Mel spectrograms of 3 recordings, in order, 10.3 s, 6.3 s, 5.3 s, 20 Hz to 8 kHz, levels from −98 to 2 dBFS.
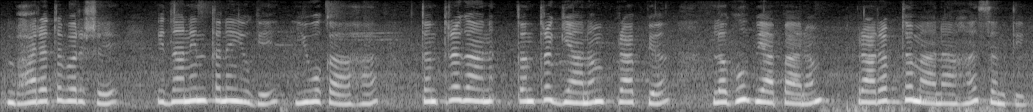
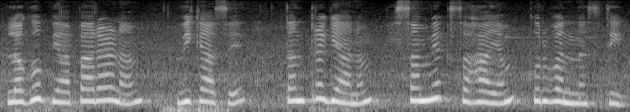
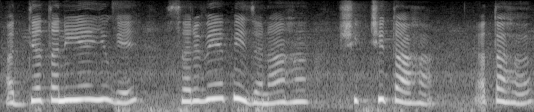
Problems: constant background noise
